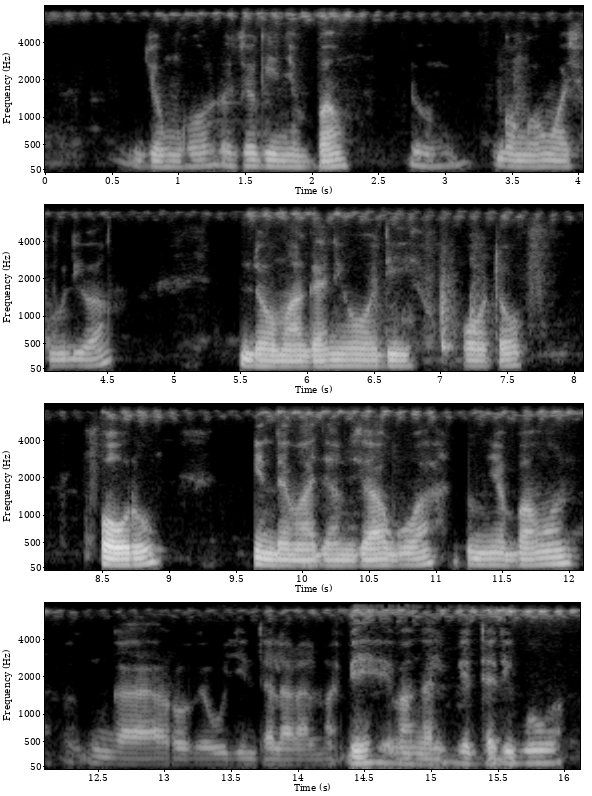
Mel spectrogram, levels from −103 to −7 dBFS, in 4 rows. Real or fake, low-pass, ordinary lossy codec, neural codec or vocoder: real; 7.2 kHz; Opus, 24 kbps; none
